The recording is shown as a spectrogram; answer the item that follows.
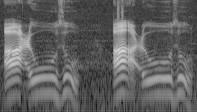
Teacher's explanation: हमजा गले के नीचे से अदा होता है और आइन गले के दरमियान से अदा होता है।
